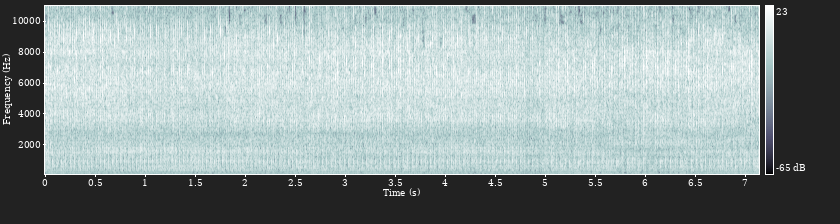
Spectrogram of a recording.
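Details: Dune buggy/sand rail engine, long-sitting, run after timing set to the pulley mark at the crankcase split on number one with the distributor loosened for adjustment; loud uneven idle with a lumpy knocking beat. Rough idle, probably timing still off.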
